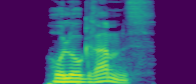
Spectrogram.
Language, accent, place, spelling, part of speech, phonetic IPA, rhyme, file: German, Germany, Berlin, Hologramms, noun, [holoˈɡʁams], -ams, De-Hologramms.ogg
- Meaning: genitive singular of Hologramm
